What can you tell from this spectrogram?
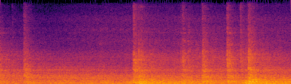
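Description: Three-story steel braced frame shaking on a large shake table under simulated earthquake motion: a loud, steady rattling rumble with repeated sharp bangs and knocks, heavier and deeper from about two seconds in.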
